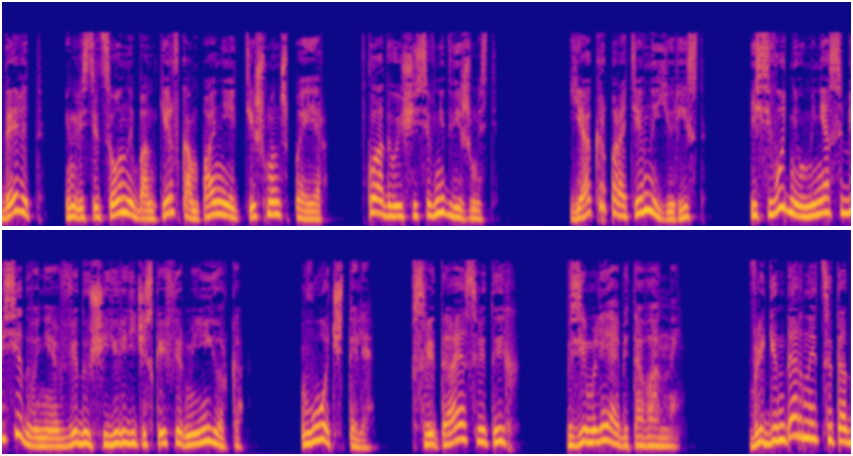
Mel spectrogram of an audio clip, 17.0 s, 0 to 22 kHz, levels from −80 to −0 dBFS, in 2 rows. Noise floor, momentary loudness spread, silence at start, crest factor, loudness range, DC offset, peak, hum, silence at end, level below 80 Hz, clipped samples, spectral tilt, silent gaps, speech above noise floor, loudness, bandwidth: -80 dBFS; 10 LU; 0 s; 12 dB; 3 LU; under 0.1%; -4 dBFS; none; 0 s; -56 dBFS; under 0.1%; -5.5 dB/octave; 7.25-7.48 s; 65 dB; -15 LUFS; 13 kHz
